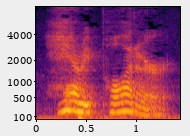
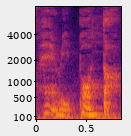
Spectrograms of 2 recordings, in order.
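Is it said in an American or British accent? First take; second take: American; British. First: It is said in an American accent. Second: It is said in a British accent.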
